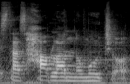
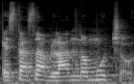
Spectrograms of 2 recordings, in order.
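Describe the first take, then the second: First: The H at the start of hablando is sounded. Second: The H at the start of hablando is silent. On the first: The speaker calls it wrong. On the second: The speaker calls it right.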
